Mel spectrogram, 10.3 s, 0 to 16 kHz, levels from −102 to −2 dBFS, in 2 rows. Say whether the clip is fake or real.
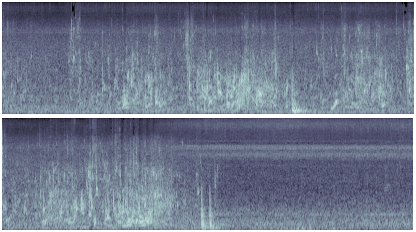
real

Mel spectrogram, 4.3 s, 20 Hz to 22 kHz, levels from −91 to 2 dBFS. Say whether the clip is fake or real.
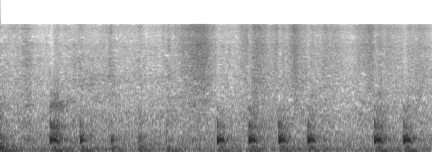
real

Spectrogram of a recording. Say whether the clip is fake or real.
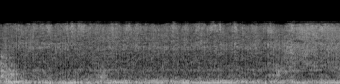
fake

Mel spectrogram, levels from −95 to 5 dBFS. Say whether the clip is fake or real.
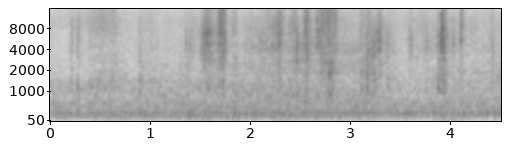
fake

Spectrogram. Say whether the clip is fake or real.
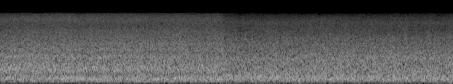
real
